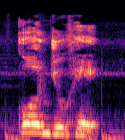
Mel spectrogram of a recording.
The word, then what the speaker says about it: cónyuge: Por lo tanto, no puede pronunciarse cónyuge. Es cónyuge.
